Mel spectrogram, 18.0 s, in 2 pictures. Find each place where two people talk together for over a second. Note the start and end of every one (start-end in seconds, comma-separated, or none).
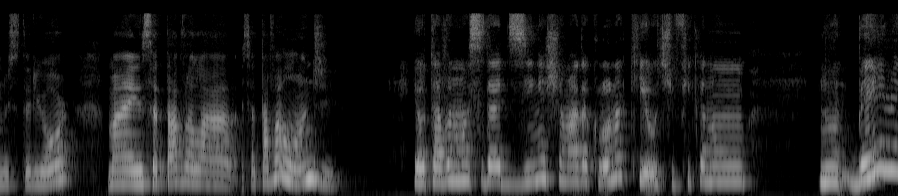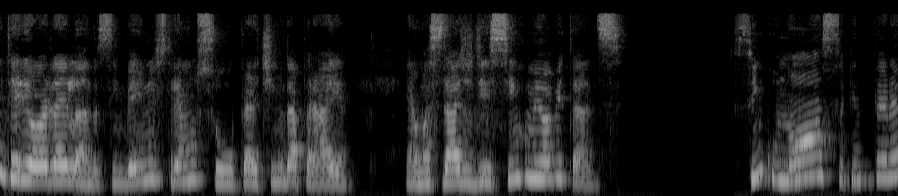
none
